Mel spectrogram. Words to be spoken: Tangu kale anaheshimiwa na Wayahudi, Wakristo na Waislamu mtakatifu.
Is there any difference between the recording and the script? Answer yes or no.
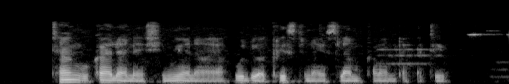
yes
